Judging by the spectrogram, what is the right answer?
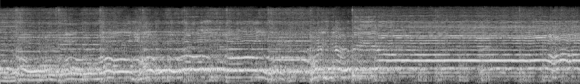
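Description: A woman singing a Korean trot song into a microphone over amplified backing music, her voice wavering, then holding one long note through the second half.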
